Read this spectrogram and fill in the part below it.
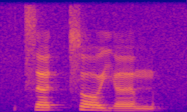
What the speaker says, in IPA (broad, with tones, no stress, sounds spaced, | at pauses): t͡s ɐ˨˥ t̚ t͡s ɔː˨˩ j ɐ˨˩ m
